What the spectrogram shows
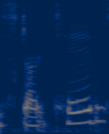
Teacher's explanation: If I had the word start and then I added ed, it'd be started, so it sounds like id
